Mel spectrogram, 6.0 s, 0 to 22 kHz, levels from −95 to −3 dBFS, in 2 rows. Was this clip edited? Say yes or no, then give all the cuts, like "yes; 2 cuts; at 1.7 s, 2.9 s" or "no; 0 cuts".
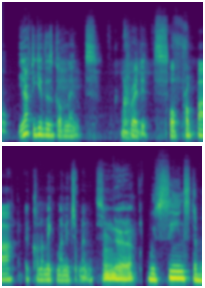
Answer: yes; 2 cuts; at 2.4 s, 5.1 s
